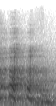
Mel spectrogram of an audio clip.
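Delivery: a quick high laugh at his own joke; high burst of laughter. Real, not acted. Preacher laughing at his misquoted Adlai Stevenson line. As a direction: crack up briefly, high and light.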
